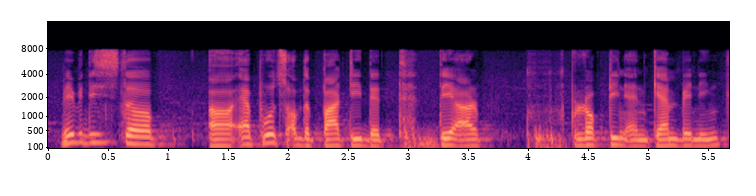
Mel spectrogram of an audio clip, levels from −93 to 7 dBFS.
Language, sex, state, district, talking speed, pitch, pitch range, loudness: English, male, Sikkim, Gangtok, 150 wpm, 140 Hz, 135-165 Hz, -18 LUFS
